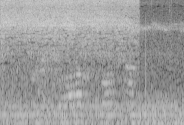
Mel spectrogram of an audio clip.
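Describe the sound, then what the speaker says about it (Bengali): Water poured onto frying spices for a beef curry sets off a loud, steady steam hiss that holds for over a second, then drops suddenly to a quieter simmer. "হালকা ভাজা হয়ে গেছে এখন একটু পানি দিয়ে দিব মশলা কষানোর জন্য"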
